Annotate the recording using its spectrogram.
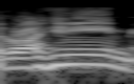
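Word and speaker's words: رحيم: আমি তো এখানে বলি নাই এই যে আপনি রহিম এমন বলেছেন রহিম গলার হাটা গলাটা চেপে উচ্চারণ করতে হবে আচ্ছা আমি আবার পড়ি আবার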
